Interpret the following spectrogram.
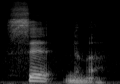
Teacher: The second and third syllables both have vowel reduction because they're unstressed syllables. N-ma. Cinema.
